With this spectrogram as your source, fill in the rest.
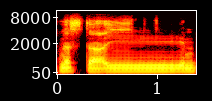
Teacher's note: مقدار مد العارض للسكون يا كرام 2 أو 4 حركات أو 6 حركات. يكون جوازا، يعني إما أن أمده 2 نستعين، أو 4 نستعين، أو 6 يكون مدا طويلا نستعين.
